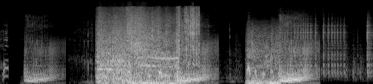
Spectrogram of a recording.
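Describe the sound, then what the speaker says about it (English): Cartoonish fart sound effects in an animation, three separate bursts of blubbery, rasping flatulence of varying length with short gaps between, loud and close, no voices. "add farts every couple seconds into this"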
